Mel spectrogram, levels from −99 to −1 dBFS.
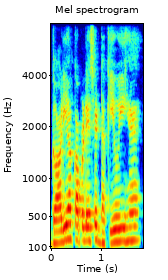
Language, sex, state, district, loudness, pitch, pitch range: Hindi, male, Uttar Pradesh, Shamli, -14 LUFS, 180 Hz, 155-185 Hz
